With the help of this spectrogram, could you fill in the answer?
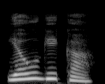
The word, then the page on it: ಯೌಗಿಕ: yaugika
